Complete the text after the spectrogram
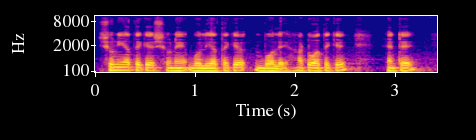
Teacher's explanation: বাক্যের শব্দের মধ্যে ইয়া এবং ওয়া শব্দ দুটি লোপ পেয়ে যায় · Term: অভিশ্রুতি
